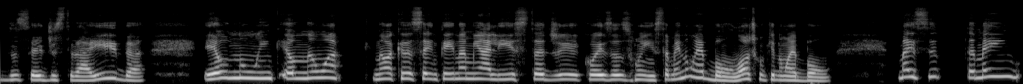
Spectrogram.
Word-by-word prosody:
do 205 +2 -4
ser 205 -1 +3
distraída, 195 +1 -1 0.6
eu 260 +5 +5
não 295 -1 +4
in 280 0 +3
eu 265 - +2
não 290 +3 0
a 295 -2 0 0.3
não 245 +1 -3
acrescentei 255 -1 -1
na 265 0 0
minha 255 -1 +1
lista 235 +1 -1
de 225 +1 -1
coisas 220 -2 +3
ruins, 210 -1 -3
também 235 +3 -3
não 335 +1 -1
é 305 - +2
bom, 195 -7 +1
lógico 230 +2 0
que 220 - -1
não 200 -1 0
é 190 - +3
bom, 170 -2 -2 0.7
mas 330 -1 -2 0.4
também 345 +5 -1
235 Hz, 165 wpm, -22 LUFS, 205-280 Hz, 0.7 s, eu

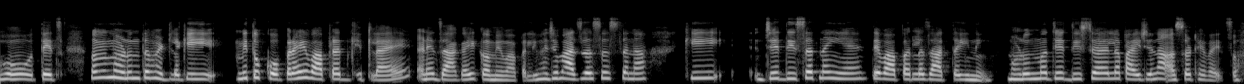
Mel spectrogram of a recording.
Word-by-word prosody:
हो 240 0 +1 0.3
तेच 230 -1 +3 0.3
मग 295 - +3
मी 320 - +1
म्हणून 290 -2 +3
तर 300 - +4
म्हटलं 250 -6 -1
की 245 - +1 0.2
मी 275 +2 +2
तो - - +6
कोपराही 250 +4 +5
वापरात 245 0 +4
घेतला 225 -4 -3
आहे 225 +11 -1
आणि 240 +2 +1
जागाही 220 +2 +1
कमी 215 -2 +1
वापरली. 195 +1 -6
म्हणजे 255 +3 -1
माझं 270 -1 +4
असं 270 +2 -3
असतं 280 -1 -4
ना, 255 0 -2 0.4
की 295 +2 -2 0.5
जे 275 +3 +2
दिसत 265 +4 +1
नाही 290 -2 -1
आहे 260 +1 -4
ते 275 - +5
वापरलं 245 -1 +1
जातही 220 0 0
नाही 200 -2 -3 0.2
म्हणून 245 +1 +1
मग 275 0 +2
जे 275 0 +1
दिसायला 265 +1 +1
पाहिजे 235 -1 +1
ना 260 +1 0
असं 220 +2 0
ठेवायचं. 200 -3 -8
250 Hz, 195 wpm, -20 LUFS, 230-275 Hz, 0.5 s, तो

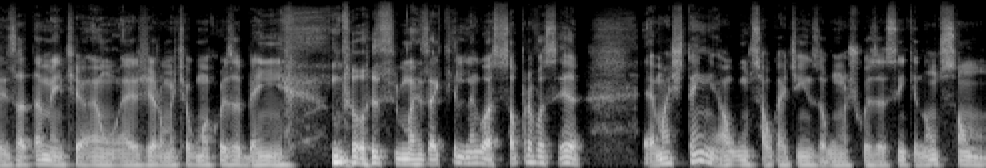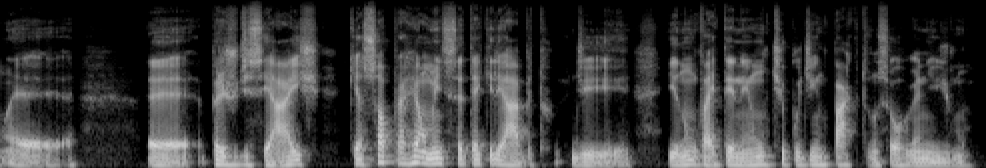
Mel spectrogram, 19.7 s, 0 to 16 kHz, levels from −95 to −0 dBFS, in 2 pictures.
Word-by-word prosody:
é - - -1
exatamente, 85 +2 0
é 85 +1 -1
um 80 -1 -2
é 80 0 -1
geralmente 85 +1 -2
alguma 85 0 -1
coisa 90 +1 -1
bem 85 +1 0 0.7
doce, 125 -1 +3
mas 105 -1 +4
é - - +5
aquele 125 +6 -2
negócio 115 -5 +2
só 115 - 0
pra 140 +4 -2
você 125 -4 +1 0.6
eh, - - 0
mas 115 +4 +1
tem 155 +1 0
alguns 90 0 -2
salgadinhos, 85 -1 -3
algumas 80 +2 -4
coisas, 80 -1 -4
assim, 90 +3 -2
que 80 - -7
não 95 +5 0
são, 90 -5 -1
eh - - -2 0.7
eh, - - +3 0.2
prejudiciais, 85 +1 +2 0.3
que - - -2
é - - +4
só - - +3
pra 115 - -3
realmente 115 -1 +3
você 110 - 0
ter 105 - 0
aquele 100 -1 +1
hábito 80 -1 0 0.2
de 75 -2 -2 0.4
e 85 - +2
não 90 +1 +1
vai 80 - +2
ter 85 +1 +2
nenhum 80 +3 +1
tipo 90 -1 -5
de 85 +3 -3
impacto 85 -1 -2
no 75 - -4
seu 75 - -2
organismo. 70 -2 -2
90 Hz, 160 wpm, -25 LUFS, 80-105 Hz, 0.7 s, é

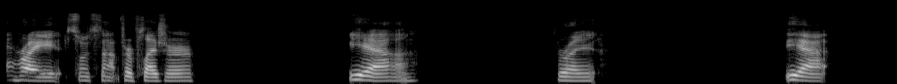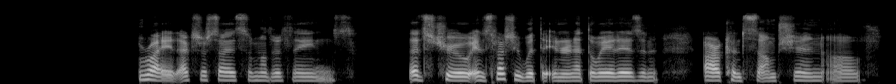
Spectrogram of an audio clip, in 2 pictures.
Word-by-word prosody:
Right, 175 -4 +3
so 185 - -8
it's 180 +1 -12
not 180 -3 -6
for 185 -2 0
pleasure. 170 0 -1 1.5
Yeah. 175 -5 +3 1.4
Right. 175 -2 -2 1.9
Yeah. 180 -7 +4 2.1
Right, 215 -3 +3
exercise 195 0 -1
some 185 0 -7
other 180 -1 -4
things. 175 - -7 0.5
That's 205 -3 +2
true, 180 -1 +3
and 185 - +4
especially 235 +1 +1
with 175 -1 0
the - - 0
Internet 170 0 -1
the 180 - 0
way 180 0 +4
it 175 - 0
is 185 0 +3
and 180 0 -7 0.5
our 185 -1 +5
consumption 180 +1 -2
of 165 0 -9
180 Hz, 95 wpm, -24 LUFS, 170-185 Hz, 2.1 s, our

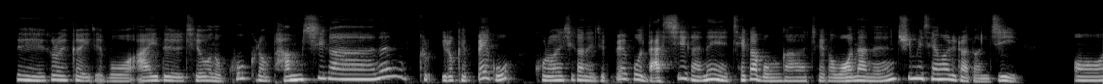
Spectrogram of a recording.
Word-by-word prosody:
네. 190 -5 +2
그러니까 200 -2 0
이제 170 0 -5
뭐 150 -1 -4
아이들 180 -1 0
재워 180 +1 -2
놓고 170 - -4
그럼 185 -7 -4
밤 205 +5 +5
시간은 250 +6 +1
그렇 225 - -7
이렇게 185 0 -3
빼고 270 0 -1
고런 195 0 +1
시간은 195 -3 -1
이제 170 0 -6
빼고 235 -7 -2
낮 155 -2 +3
시간에 205 - +2
제가 205 +4 +2
뭔가 165 0 -3
제가 165 -2 -6
원하는 170 +6 +2
취미 275 +1 +2
생활이라든지 180 - 0 0.5
어 180 -1 0
185 Hz, 320 characters per minute, -23 LUFS, 170-230 Hz, 0.5 s, 밤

